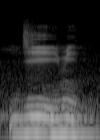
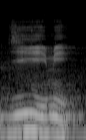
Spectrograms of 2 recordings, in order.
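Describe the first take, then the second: Both takes have the same delivery.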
